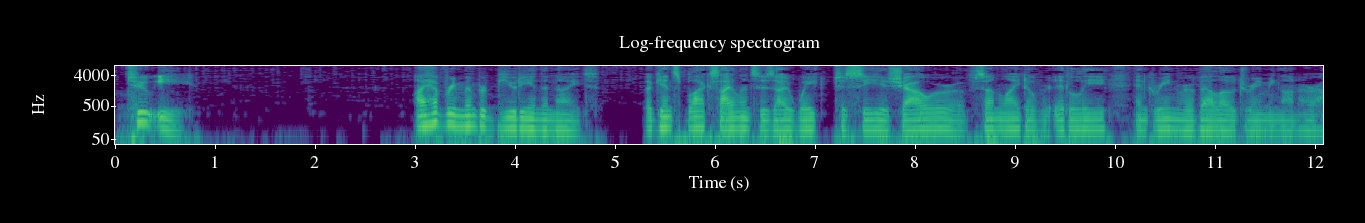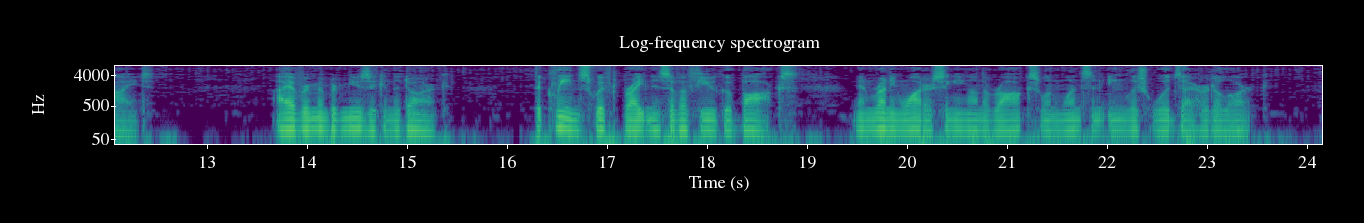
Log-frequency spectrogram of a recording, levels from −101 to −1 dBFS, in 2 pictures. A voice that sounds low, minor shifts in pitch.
Yes: low, 100 Hz; narrow, 1.7 semitones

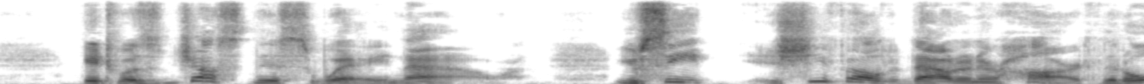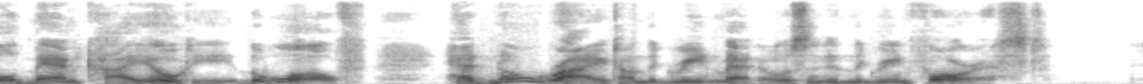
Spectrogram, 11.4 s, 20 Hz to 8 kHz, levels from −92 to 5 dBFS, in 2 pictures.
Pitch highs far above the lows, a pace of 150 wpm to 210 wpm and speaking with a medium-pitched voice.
Yes: wide, 8.4 semitones; average, 170 wpm; medium, 170 Hz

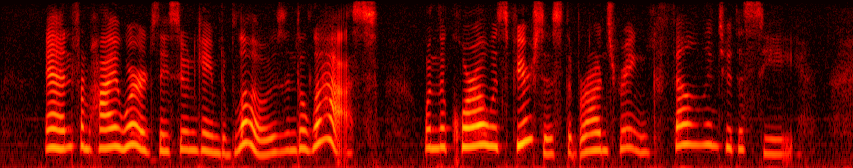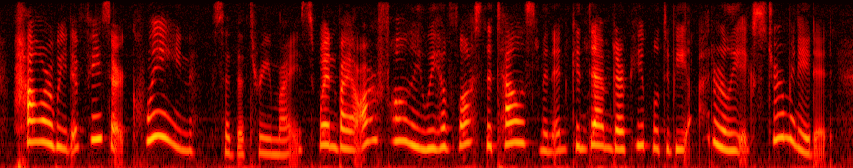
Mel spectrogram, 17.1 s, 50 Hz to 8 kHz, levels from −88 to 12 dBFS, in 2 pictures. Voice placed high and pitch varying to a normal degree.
Yes: very high, 315 Hz; average, 4.4 semitones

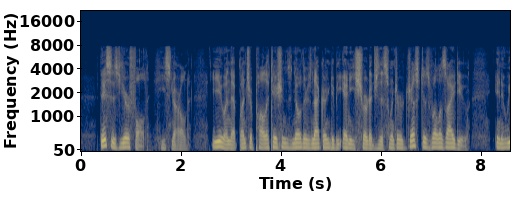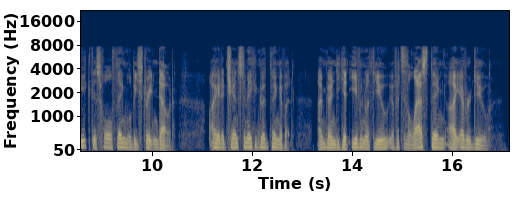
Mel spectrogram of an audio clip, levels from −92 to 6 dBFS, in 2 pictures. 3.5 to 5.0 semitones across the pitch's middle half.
No: narrow, 2.6 semitones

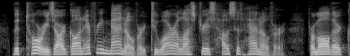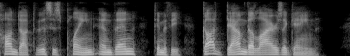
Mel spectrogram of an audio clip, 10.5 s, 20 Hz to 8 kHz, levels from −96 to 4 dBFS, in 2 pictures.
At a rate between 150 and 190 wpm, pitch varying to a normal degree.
Yes: average, 170 wpm; average, 3.7 semitones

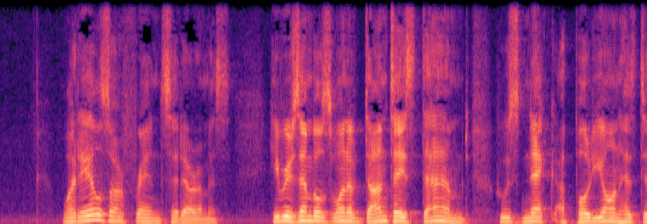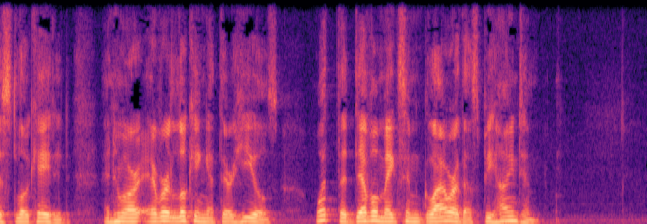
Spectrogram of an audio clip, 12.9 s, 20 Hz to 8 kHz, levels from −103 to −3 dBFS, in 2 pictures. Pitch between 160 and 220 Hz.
No: low, 135 Hz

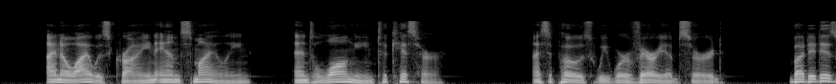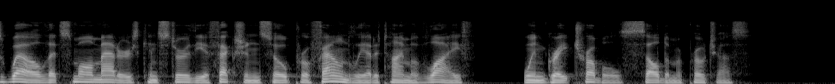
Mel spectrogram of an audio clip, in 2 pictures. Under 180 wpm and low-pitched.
Yes: average, 150 wpm; very low, 95 Hz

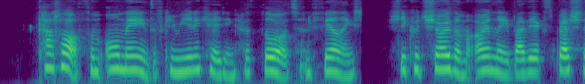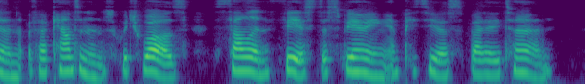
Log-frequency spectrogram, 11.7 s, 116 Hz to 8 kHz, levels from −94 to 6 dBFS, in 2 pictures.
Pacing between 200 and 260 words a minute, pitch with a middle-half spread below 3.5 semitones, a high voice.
No: average, 160 wpm; average, 2.7 semitones; high, 215 Hz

